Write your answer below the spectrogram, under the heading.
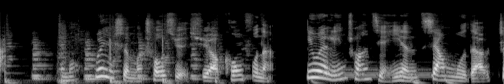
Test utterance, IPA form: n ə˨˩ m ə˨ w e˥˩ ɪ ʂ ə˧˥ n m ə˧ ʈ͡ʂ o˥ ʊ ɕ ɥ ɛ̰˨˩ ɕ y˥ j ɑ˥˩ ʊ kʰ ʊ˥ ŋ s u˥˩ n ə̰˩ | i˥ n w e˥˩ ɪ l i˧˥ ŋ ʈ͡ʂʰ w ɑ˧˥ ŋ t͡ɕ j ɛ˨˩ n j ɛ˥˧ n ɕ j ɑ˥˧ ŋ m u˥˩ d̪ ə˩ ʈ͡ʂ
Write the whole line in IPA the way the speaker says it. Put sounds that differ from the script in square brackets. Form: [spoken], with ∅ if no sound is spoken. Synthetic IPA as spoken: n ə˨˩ m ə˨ w e˥˩ ɪ ʂ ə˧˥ n m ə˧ [ʈ͡ʂʰ] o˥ ʊ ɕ ɥ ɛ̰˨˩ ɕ y˥ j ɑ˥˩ ʊ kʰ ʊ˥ ŋ [f] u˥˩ n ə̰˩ | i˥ n w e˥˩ ɪ l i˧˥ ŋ ʈ͡ʂʰ w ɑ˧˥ ŋ t͡ɕ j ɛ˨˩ n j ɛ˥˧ n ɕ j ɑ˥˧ ŋ m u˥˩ d̪ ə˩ ʈ͡ʂ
